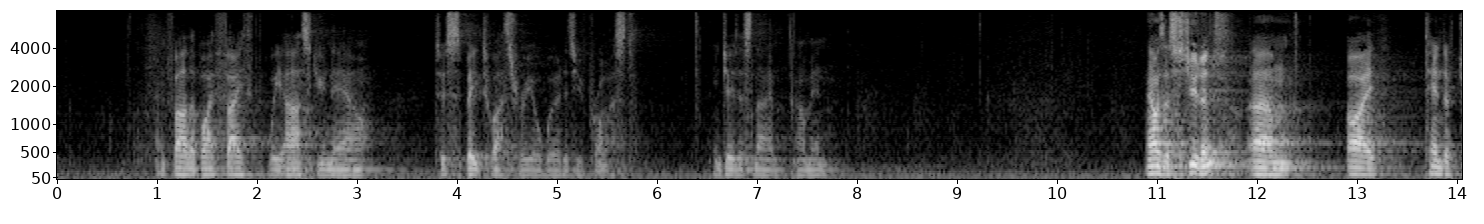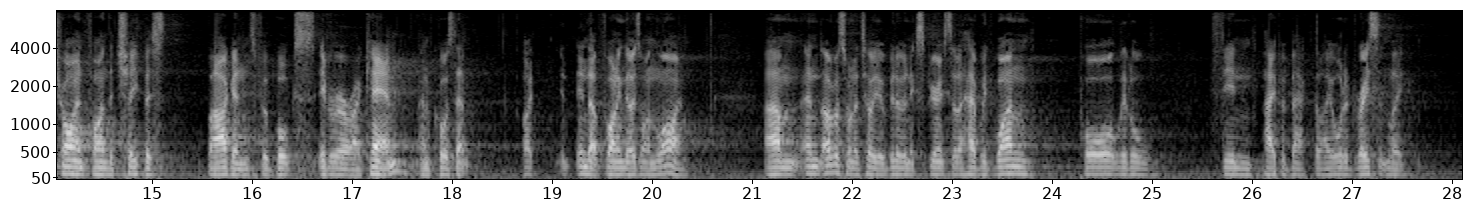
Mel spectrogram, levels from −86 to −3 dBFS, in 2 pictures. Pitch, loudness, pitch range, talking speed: 110 Hz, -24 LUFS, 100-115 Hz, 165 wpm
